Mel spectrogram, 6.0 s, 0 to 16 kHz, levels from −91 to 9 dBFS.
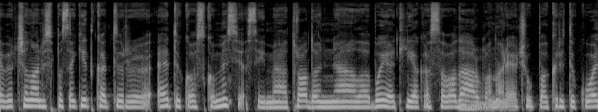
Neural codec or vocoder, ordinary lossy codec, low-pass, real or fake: none; MP3, 96 kbps; 14.4 kHz; real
